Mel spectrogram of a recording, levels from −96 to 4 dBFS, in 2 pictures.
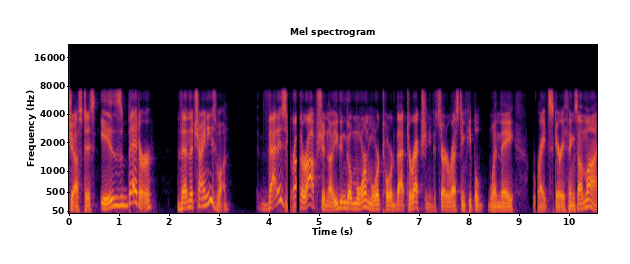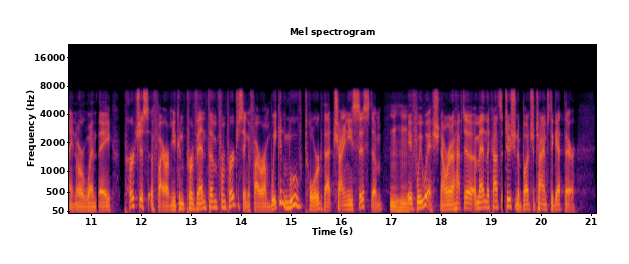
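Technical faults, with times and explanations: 4.35–4.62 s, lost AMR speech frames: just before "option though", about 140 ms of speech drops out in scattered gaps over roughly 240 ms, the longest about 60 ms. The wideband decoder fills each gap by repeating the last good pitch and vocal tract settings at falling gain, so the sound smears, fades briefly, and returns weak or rough for a moment.
9.31–9.39 s, 11.10–11.17 s and 19.22–19.26 s, lost AMR speech frames: each is a 40 ms gap, fitting two 20 ms frames. The second falls between "things online or when" and "purchase a firearm", the third between "have to amend the" and "a bunch of". The decoder bridges each gap with the decaying copy described above, which is heard as a short dip or warble.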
